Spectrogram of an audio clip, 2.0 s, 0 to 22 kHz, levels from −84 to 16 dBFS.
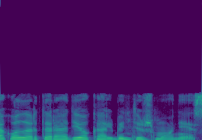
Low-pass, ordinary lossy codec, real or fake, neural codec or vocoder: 7.2 kHz; MP3, 64 kbps; real; none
